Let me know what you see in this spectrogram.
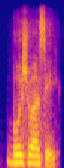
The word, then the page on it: bourgeoisie: Indian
